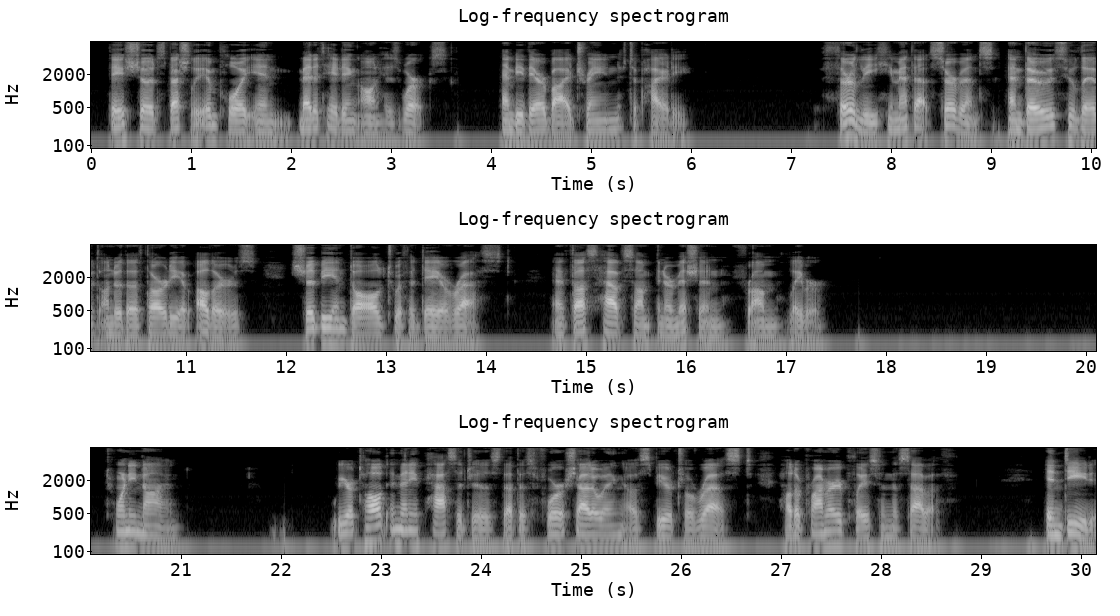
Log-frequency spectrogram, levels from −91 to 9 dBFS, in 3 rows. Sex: male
